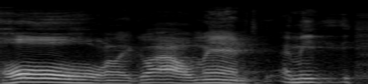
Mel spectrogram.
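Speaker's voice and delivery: ordinary talk, nothing marked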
